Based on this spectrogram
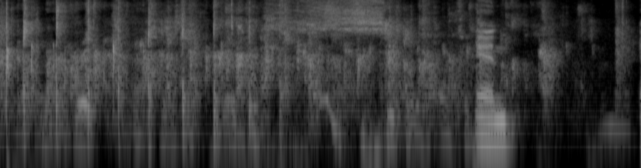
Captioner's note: applause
